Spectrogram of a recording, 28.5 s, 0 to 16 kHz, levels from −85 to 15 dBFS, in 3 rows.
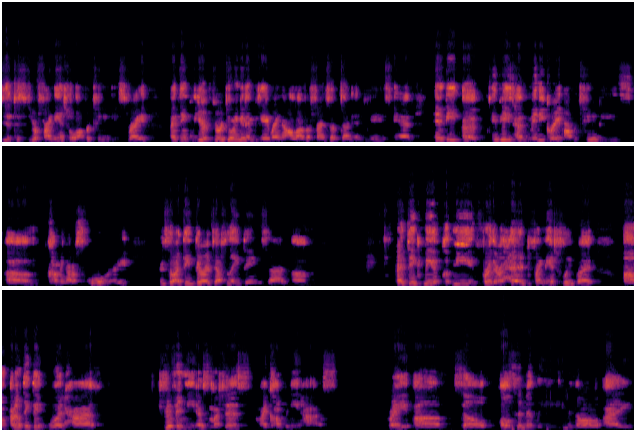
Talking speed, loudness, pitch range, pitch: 165 wpm, -27 LUFS, 155-185 Hz, 175 Hz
